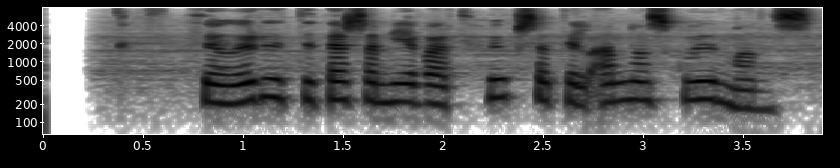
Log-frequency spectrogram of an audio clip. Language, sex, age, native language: Icelandic, female, 60-69, Icelandic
